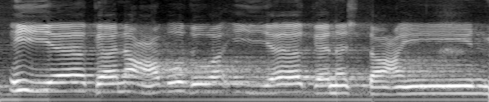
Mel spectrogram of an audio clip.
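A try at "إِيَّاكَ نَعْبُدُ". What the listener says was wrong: Diulangi, iyyaka na'budu jangan mantul. Iyyaka begitu.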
